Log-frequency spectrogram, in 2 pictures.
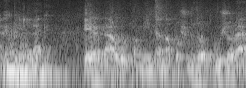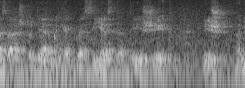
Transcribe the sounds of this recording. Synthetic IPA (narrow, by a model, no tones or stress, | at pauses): elɛkpeːld̪a̰ːulɒmind̪ɛnːɒpo̞ʃuzobkuʒo̞ɾaːzaːʃt̪ɒɟɛrmɛkɛkʋɛseːjɛst̪ɛt̪eːʃeːt̪ | eːʃnɛm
